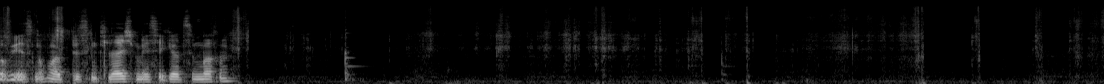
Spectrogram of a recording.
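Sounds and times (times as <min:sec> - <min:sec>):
knife scraping apple flesh: 0:00.0 - 0:01.1, 0:03.4 - 0:11.0.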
